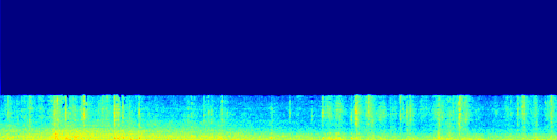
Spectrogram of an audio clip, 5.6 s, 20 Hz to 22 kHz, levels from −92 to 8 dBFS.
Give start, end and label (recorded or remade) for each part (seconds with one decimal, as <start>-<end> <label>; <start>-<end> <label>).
0.0-5.6 recorded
